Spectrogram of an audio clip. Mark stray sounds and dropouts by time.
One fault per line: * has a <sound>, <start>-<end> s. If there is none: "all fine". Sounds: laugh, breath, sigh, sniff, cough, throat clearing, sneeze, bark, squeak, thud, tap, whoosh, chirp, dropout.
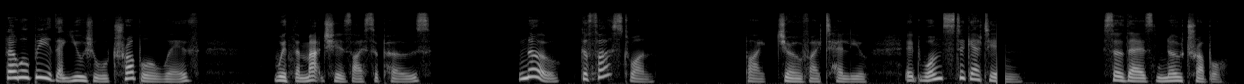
* has a dropout, 10.0-10.1 s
